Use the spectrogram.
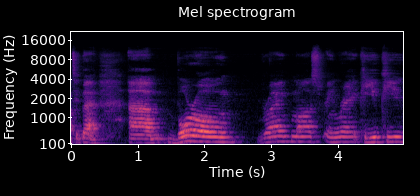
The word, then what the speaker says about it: Borborygmos Enraged: Boro Ragmos Enraged. Can you pronounce this one for me? Borborygmos Enraged.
